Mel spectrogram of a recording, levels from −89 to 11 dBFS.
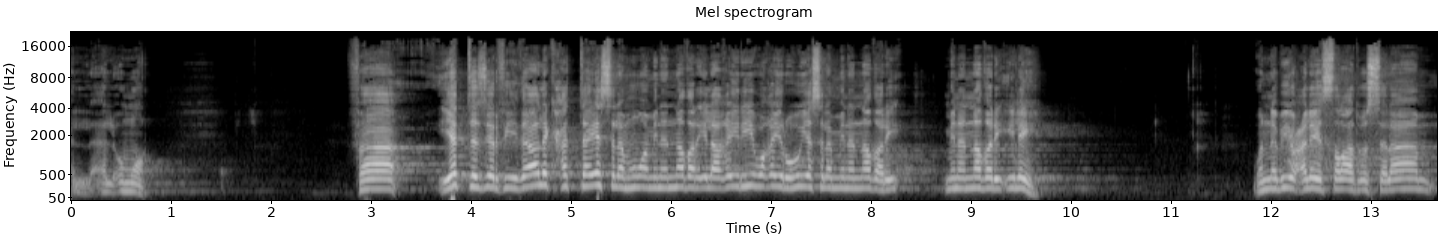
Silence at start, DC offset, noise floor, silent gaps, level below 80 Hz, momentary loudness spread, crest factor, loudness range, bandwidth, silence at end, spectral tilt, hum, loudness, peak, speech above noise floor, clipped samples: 0 s; under 0.1%; -70 dBFS; none; -60 dBFS; 13 LU; 20 dB; 7 LU; 19 kHz; 0 s; -2 dB/octave; none; -18 LUFS; 0 dBFS; 52 dB; under 0.1%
